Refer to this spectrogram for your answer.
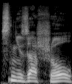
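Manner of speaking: ordinary delivery, nothing marked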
